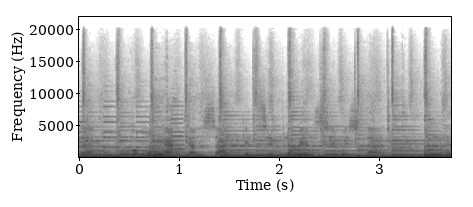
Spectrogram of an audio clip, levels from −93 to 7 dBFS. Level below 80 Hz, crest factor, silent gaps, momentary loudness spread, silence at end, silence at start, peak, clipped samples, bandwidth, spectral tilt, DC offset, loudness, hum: -24 dBFS; 14 dB; none; 4 LU; 0 s; 0 s; -4 dBFS; under 0.1%; over 20 kHz; -6 dB/octave; under 0.1%; -19 LUFS; none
